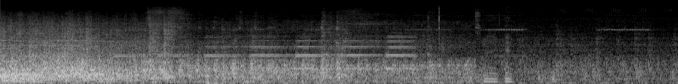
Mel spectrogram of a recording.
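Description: Iga Railway electric train passing close by and pulling away, the wheel-on-rail noise fading steadily. A steady high tone sounds for a few seconds in the middle.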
